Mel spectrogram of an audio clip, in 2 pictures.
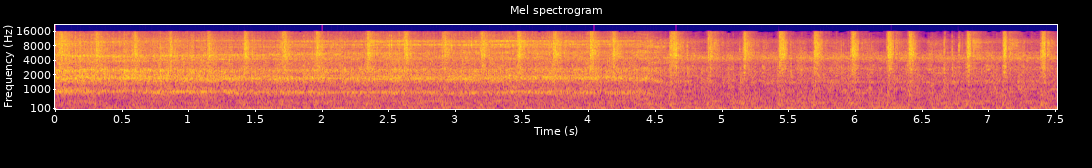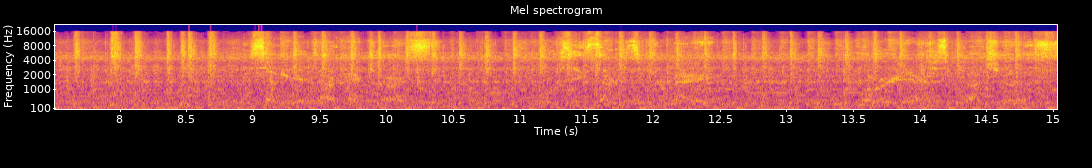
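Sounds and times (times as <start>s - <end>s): loud metal music: 0.0s - 15.0s
rapid drum hits: 0.0s - 15.0s.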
